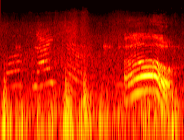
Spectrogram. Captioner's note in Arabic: يتحدث بلغة أجنبية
